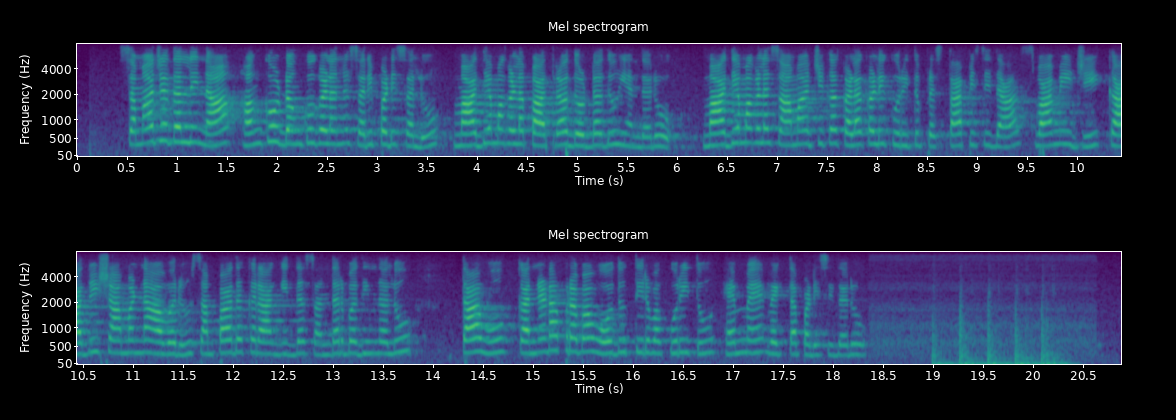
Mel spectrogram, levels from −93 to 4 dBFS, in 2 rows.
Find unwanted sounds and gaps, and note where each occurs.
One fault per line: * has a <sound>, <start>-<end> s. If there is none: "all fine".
* has a thud, 19.0-20.5 s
